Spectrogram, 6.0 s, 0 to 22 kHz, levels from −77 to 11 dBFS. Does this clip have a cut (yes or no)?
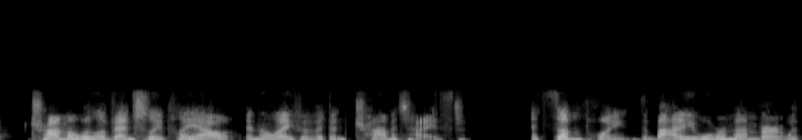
yes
